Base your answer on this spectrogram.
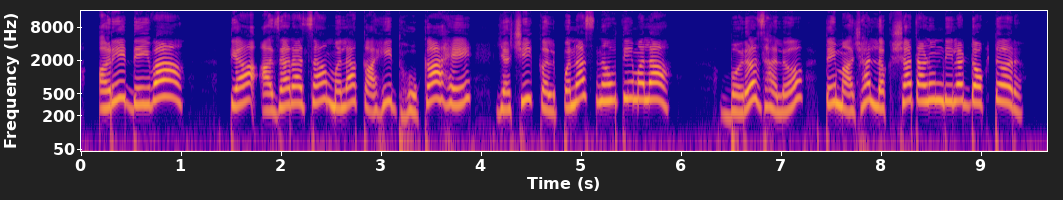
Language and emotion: Marathi, surprised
